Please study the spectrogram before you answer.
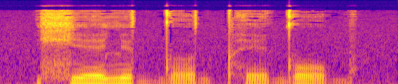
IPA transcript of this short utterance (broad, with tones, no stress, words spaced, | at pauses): xʲe˦lʲə˦d d̪ɤ˨dpʰe˨ d̪o˦˨b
